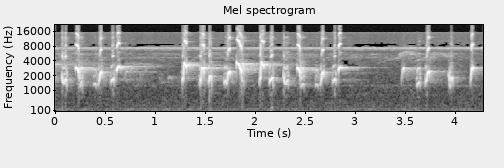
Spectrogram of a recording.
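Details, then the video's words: Song of a dok taeng bird used to train young birds and excite them: phrases of sharp, slurred chirps in short irregular groups with brief gaps, over a faint continuous high tone. "เสียงนกดอกแตงEp.2 ใช้หัดลูกนก เปิดให้นกคึก!!"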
